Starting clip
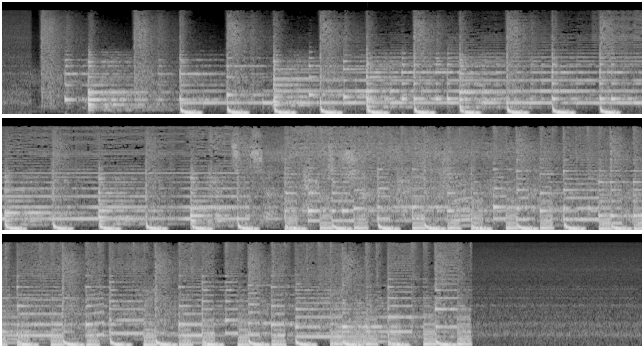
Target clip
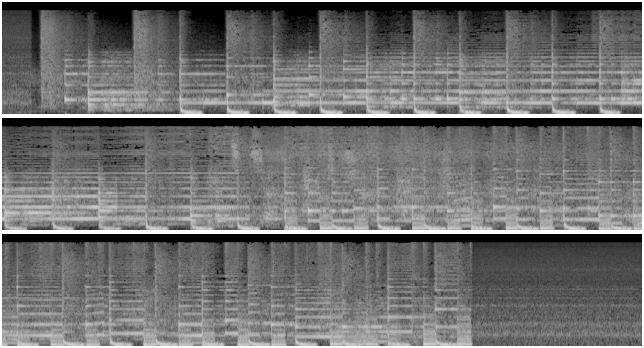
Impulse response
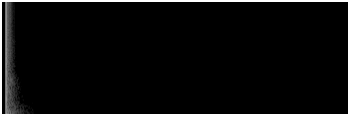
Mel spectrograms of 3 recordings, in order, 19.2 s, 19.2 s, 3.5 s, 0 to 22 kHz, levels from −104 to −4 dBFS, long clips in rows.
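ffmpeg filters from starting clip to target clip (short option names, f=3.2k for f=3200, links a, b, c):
-filter_complex "[0:a]asettb=1/sr,asplit=3[a][b][c];[a]atrim=end=6.204[d];[b]atrim=start=6.2:end=7.56,asetpts=PTS-STARTPTS,afade=t=in:d=0.004:c=qsin,afade=t=out:st=1.356:d=0.004:c=qsin,equalizer=f=1k:t=o:w=2.3:g=13.5[e];[c]atrim=start=7.556[f];[d][e]acrossfade=d=0.004:c1=hsin:c2=qsin[g];[g][f]acrossfade=d=0.004:c1=qsin:c2=hsin,acompressor=threshold=-24dB:ratio=6"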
